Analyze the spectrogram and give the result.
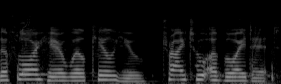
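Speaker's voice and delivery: ordinary delivery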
